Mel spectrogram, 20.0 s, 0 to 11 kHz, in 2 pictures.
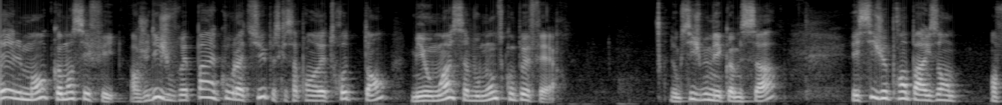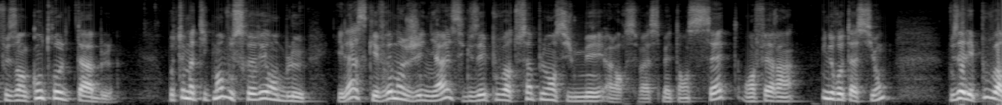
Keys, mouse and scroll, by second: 4.5-5.1 scroll down 1, 5.1-6.2 middle drag, 6.2 KP_1, 7.2-8.1 scroll up 2, 10.7 ctrl+Tab, 11.5 click, 12.2-14.0 middle drag, 14.0 click, 14.5-16.3 middle drag, 16.3 KP_7, 18.3 r.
